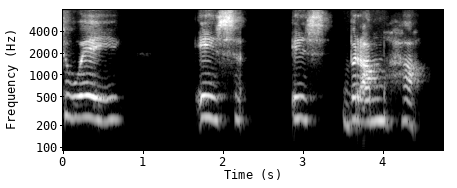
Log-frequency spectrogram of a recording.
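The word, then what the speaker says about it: ब्रह्म: So they are very very um insisting that we pronounce correctly and the right way is braha.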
